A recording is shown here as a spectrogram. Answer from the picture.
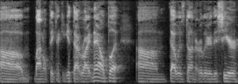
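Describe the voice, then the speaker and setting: At a moderate pace, a man talks with an American accent on a very clean recording with a silent background. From US South, South Carolina. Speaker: podcast co-host and business owner. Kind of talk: casual chat.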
